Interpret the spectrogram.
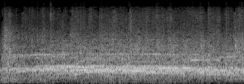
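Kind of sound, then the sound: crowd, audience applause and cheering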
